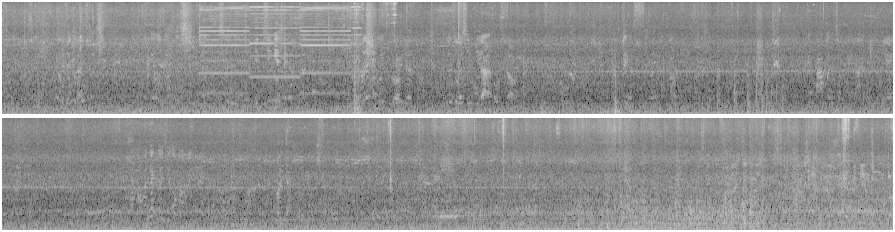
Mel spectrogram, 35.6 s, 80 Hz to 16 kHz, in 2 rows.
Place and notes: Beitou - inside the Trains
MRT Train, Sony PCM D50 + Soundman OKM II
Beitou District, 西安街二段195號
